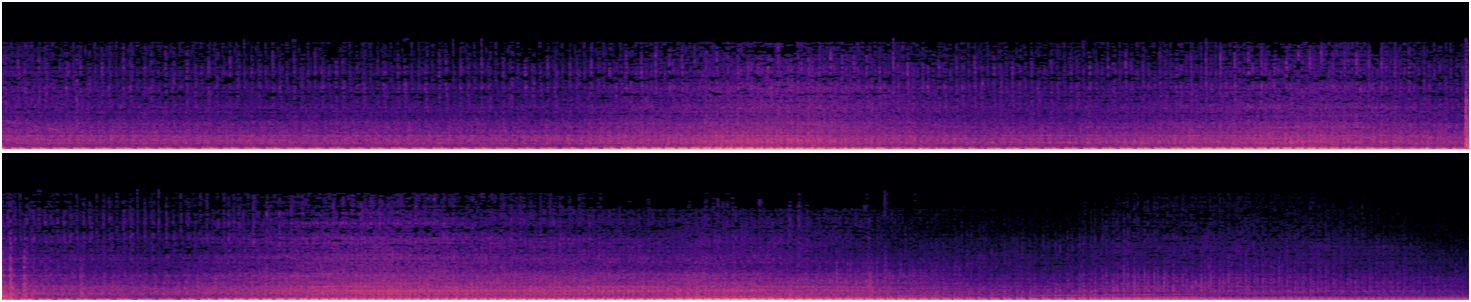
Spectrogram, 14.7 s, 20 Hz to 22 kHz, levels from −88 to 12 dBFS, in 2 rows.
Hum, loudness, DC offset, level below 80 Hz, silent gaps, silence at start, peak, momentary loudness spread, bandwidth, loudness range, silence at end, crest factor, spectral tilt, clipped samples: none; -19 LUFS; under 0.1%; -30 dBFS; none; 0 s; -4 dBFS; 12 LU; 13 kHz; 5 LU; 0 s; 14 dB; -7.5 dB/octave; under 0.1%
